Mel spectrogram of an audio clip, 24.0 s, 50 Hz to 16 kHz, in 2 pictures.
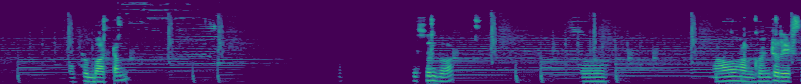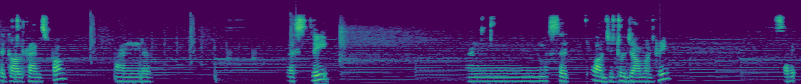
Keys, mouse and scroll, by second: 1.5 click, 2.4-4.9 drag, 4.9 typing, 5.6 alt+z, 6.5 click, 7.3-8.3 scroll up 1, 9.8 click, 9.8 scroll down 1, 10.2 double click, 11.3 ctrl+a, 14.1 scroll down 1, 14.7 typing, 16.1 typing, 18.0-18.5 shift+middle drag, 19.2 right click, 19.2-21.3 drag, 22.7 click, 23.9 ctrl+z.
